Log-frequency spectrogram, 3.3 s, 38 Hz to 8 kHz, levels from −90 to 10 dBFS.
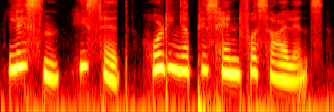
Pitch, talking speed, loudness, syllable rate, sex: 245 Hz, 160 wpm, -16 LUFS, 4.7 syllables/s, female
